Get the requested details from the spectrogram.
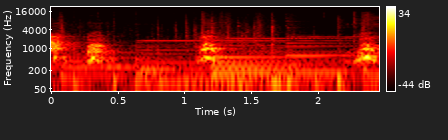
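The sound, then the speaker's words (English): A dog barks four times in short, evenly spaced woofs, clear, with a faint steady hum in the background and no talking. “You are a good dog, even if you chew on my backpack.”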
